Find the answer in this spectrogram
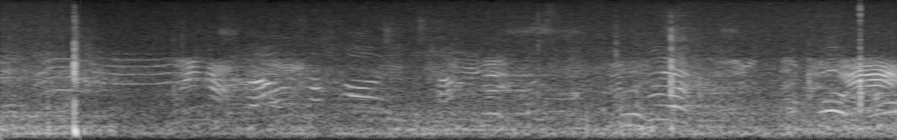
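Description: Scattered shouting voices of players and sideline spectators at an outdoor game, with a single sharp knock about half a second in.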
